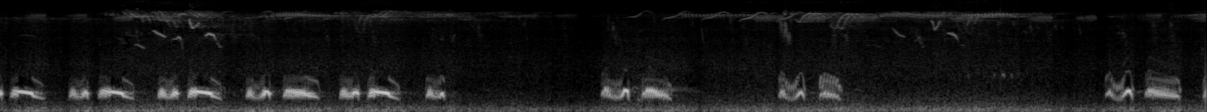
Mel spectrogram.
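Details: A strong-fighting wild dove and its decoy. A dense run of low coos comes first, then a long pause, then two short coo bursts and a final pair. Faint high twittering is heard throughout.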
